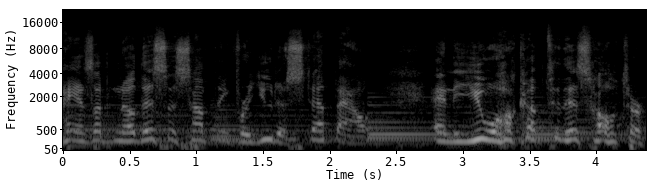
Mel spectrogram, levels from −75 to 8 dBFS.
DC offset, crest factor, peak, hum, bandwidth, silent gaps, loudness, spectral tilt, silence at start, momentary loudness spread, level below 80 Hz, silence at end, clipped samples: under 0.1%; 20 dB; -18 dBFS; none; 16 kHz; none; -36 LUFS; -3 dB/octave; 0 s; 10 LU; -66 dBFS; 0 s; under 0.1%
